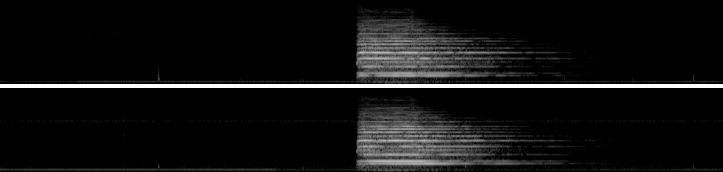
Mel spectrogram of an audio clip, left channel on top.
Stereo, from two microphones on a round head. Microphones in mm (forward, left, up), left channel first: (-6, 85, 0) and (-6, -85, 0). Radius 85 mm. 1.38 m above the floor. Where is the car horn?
70° left (ahead or behind), 6 m.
